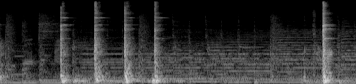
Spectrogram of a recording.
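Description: A hammer knocks out the drive seal of a Cabrio washer in a series of sharp, close metallic strikes at irregular intervals, about six hits with a ringing clank, no speech.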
